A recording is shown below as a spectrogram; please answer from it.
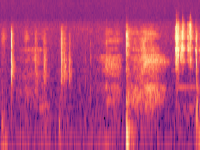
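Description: Faint clicks and taps from a plastic toy train coach and plastic track being handled, with a soft thump about halfway through and a breathy sound around it.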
